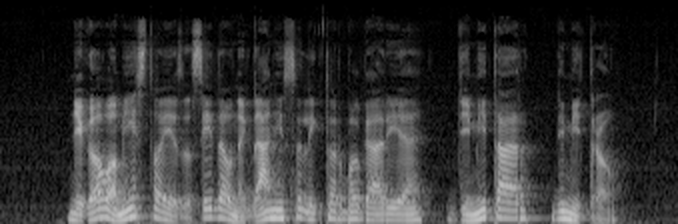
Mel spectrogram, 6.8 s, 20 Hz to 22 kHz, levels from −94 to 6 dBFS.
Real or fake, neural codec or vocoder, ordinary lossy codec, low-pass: real; none; MP3, 96 kbps; 19.8 kHz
